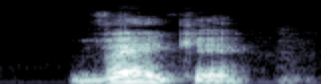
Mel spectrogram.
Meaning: third-person singular imperfect indicative of vaincre
- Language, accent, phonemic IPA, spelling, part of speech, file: French, Canada, /vɛ̃.kɛ/, vainquait, verb, LL-Q150 (fra)-vainquait.wav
